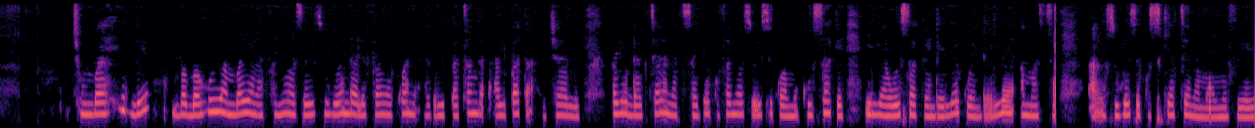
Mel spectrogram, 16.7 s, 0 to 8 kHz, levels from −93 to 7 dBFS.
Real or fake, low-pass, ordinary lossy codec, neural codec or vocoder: real; 7.2 kHz; AAC, 48 kbps; none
